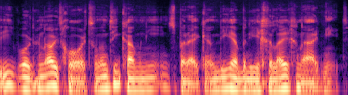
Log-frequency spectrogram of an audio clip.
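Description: Noticeable noise sits in the background. Over it, a man speaks with a very deep, low pitch. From Netherlands, Rotterdam. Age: 50s. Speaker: city councillor, navy veteran. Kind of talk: political discussion.

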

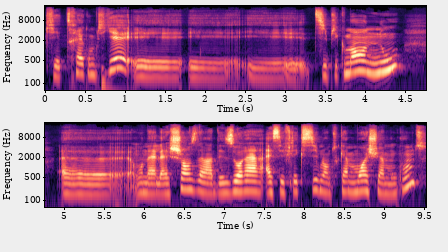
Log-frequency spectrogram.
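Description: A woman with a fairly low pitch speaks at a very slow pace in a very clean recording with a silent background. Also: ordinary pitch variation. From Paris, France. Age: 30s. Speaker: podcast co-host and press officer. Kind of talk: casual chat.

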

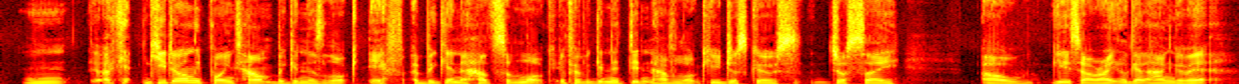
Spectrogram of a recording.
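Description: A man with a British accent speaks at a fairly quick clip in a fairly high voice with a dark, mellow tone, ordinary pitch variation, very even loudness, and a dry, close sound with no echo. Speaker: podcast co-host. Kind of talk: casual chat.

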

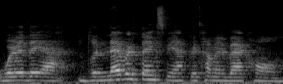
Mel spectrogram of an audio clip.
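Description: Ordinary pitch variation at a moderate pace, with noticeable background noise. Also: woman. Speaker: podcast co-host. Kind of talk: casual chat.

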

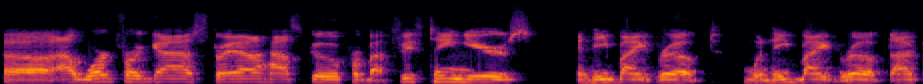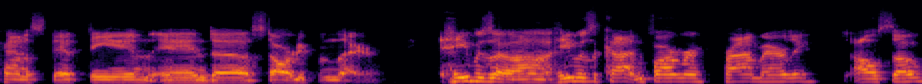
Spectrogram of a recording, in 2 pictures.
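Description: A man with a Southern US accent speaks at a medium pitch. His intonation is fairly even and his loudness very even. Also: moderate pace. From US South, southern Tennessee. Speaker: farmer. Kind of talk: interview. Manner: casual, hesitant fillers.

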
